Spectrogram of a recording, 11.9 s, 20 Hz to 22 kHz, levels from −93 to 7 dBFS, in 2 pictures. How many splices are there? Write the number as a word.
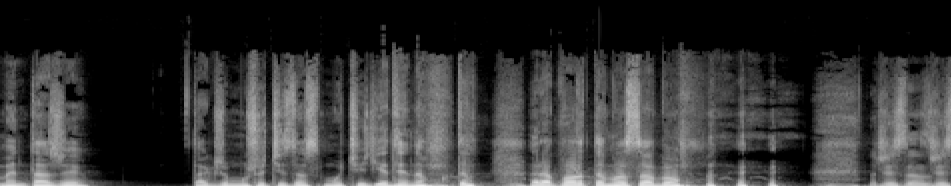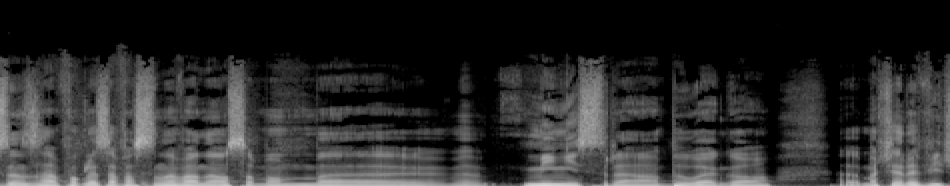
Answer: three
